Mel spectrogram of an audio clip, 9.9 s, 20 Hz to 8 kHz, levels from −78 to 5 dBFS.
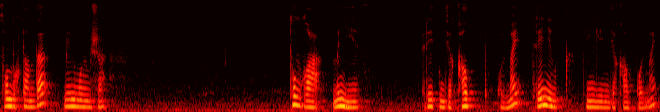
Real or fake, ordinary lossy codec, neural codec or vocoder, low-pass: real; none; none; 7.2 kHz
